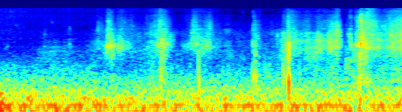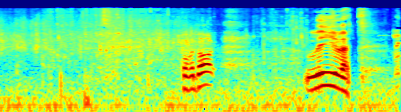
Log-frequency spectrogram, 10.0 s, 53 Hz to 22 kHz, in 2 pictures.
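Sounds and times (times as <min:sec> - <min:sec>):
wind rumble on microphone: 0:00.0 - 0:07.3.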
